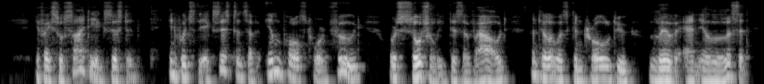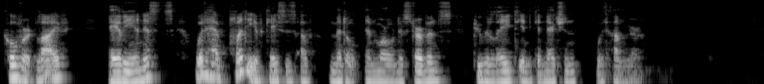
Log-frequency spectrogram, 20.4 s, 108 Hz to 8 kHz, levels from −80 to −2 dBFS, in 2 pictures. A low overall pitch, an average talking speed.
No: low, 115 Hz; slow, 125 wpm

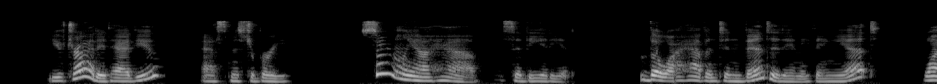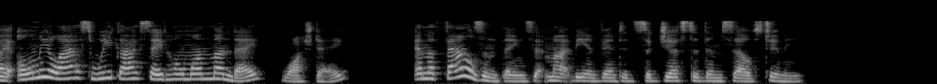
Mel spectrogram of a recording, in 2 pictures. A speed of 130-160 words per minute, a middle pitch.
Yes: average, 140 wpm; medium, 170 Hz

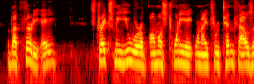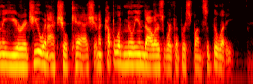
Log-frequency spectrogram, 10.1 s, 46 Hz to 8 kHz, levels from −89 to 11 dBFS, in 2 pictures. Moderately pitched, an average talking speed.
Yes: medium, 145 Hz; average, 185 wpm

